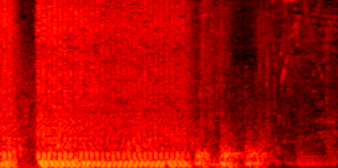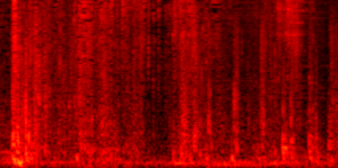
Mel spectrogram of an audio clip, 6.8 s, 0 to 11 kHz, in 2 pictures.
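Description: Gunfire from a gold P90 in a video game rattles out as a loud rapid burst at the start, then fades into scattered thuds and bangs.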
